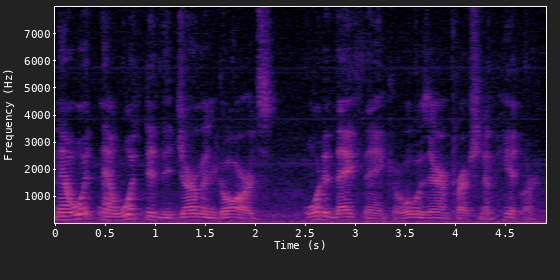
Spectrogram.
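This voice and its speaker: A man's voice: medium pitch, normal speed, a bit bright. A man interviewing a veteran, asking short follow-up questions with hesitant restarts. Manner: brief prompts and follow-up questions. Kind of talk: oral history interview. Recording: noisy recording.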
